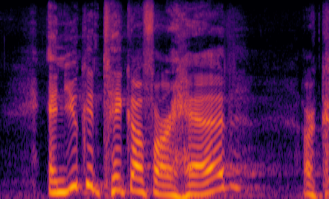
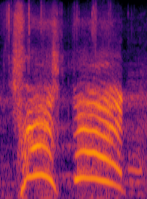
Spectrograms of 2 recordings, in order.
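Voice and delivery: insistent coaxing; 12 semitones higher than usual. Retold or imitated. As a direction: push the spoon one last time. Coaxing spoon feeding climax.

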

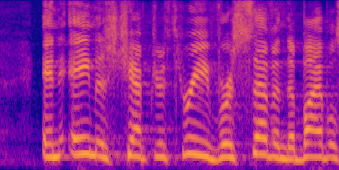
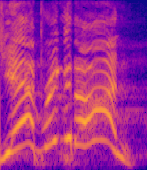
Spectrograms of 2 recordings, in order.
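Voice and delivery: much higher, cheerful bring-it-on; eager believer; 9 semitones higher than usual. Retold or imitated.

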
